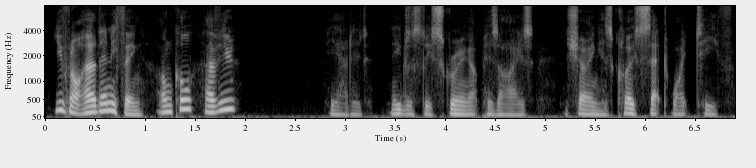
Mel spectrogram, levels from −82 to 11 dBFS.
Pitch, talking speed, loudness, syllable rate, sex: 135 Hz, 180 wpm, -20 LUFS, 6.0 syllables/s, male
